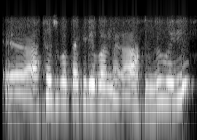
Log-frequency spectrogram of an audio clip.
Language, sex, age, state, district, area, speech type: Kashmiri, male, 30-45, Jammu and Kashmir, Ganderbal, rural, conversation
